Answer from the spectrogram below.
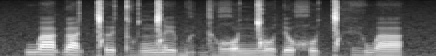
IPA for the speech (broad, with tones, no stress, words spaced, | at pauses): wa˦ ɠa˧ǀɘ˧ tɔ̤˧ŋ͡ǀe˦˨bɨ˦ ɡɛ̤˨ʁʷi˨ ŋ͡ǀo˧ɗɘ˦χʷi˧ ǀʰɛ̤˦wa˧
